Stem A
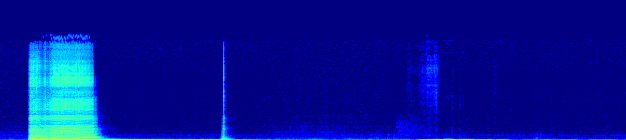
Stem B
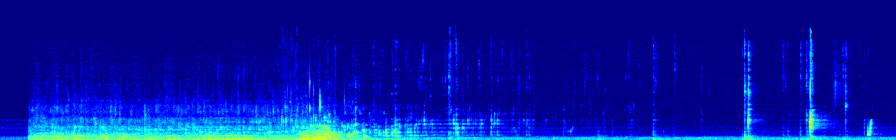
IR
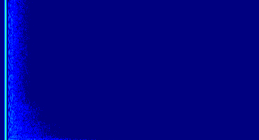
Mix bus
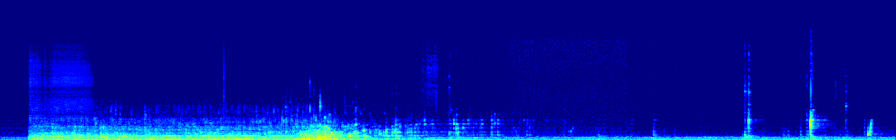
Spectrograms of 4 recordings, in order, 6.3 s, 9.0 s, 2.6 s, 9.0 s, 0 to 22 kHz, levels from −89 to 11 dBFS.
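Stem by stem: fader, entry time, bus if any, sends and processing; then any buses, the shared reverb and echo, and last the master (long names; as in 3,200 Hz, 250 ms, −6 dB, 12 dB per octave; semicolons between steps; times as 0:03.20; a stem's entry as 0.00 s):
0:02.49 −20.5 dB → 0:02.83 −12 dB → 0:04.79 −12 dB → 0:05.18 −3.5 dB, 0.00 s, send −3.5 dB, parametric band 92 Hz +11 dB; brickwall limiter −26 dBFS, peak gain reduction 13 dB
−3.0 dB, 0.00 s, no send, spectral tilt −4.5 dB per octave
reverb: on, pre-delay 6 ms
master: low-shelf EQ 400 Hz −11.5 dB; comb filter 6.9 ms, depth 83%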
